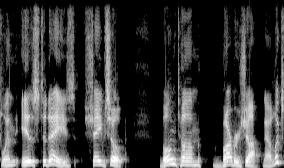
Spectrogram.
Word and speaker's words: Bon Temps: for, and this one is today's shave soap, Bombe Tombe Barber Shop. Now, it looks like it should be Bon Temps, but it's pronounced Bombe Tombe, which means good times.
